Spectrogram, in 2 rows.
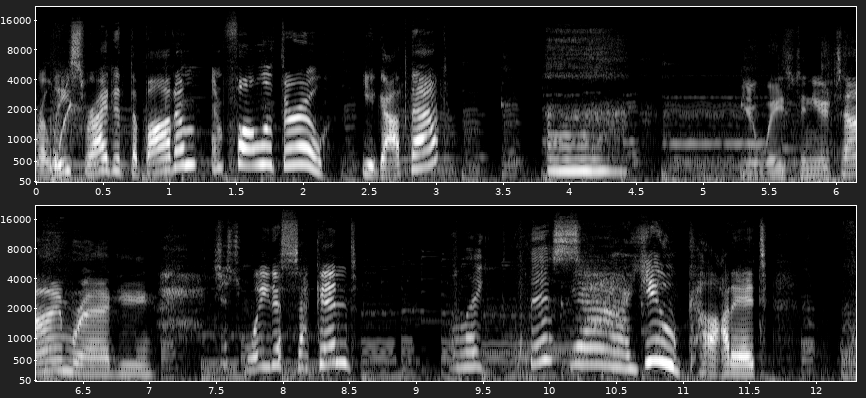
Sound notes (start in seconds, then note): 7.3 sighs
